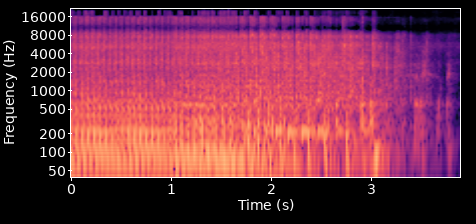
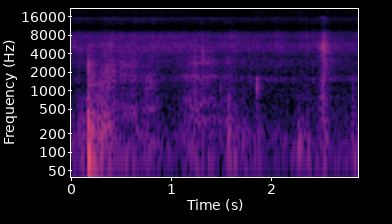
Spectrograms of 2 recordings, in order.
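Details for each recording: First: Old Tecumseh 12 HP XL engine revived after a mouse nest and a replacement carburetor bowl: strong, even single-cylinder thumping at a steady fast idle for about three seconds, then it dies away; it runs cleanly. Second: Old 12 HP Tecumseh XL engine after revival, heavily oil-covered: quiet scattered crackles and soft hissing pops after shutdown, oil sizzling on hot engine metal.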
